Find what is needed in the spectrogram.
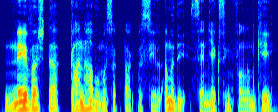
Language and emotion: Manipuri, neutral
